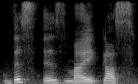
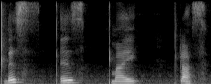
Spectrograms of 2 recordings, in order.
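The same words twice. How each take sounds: First: Stretched out very slow, syllables drawn apart; slow demo. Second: Each word alone with a pause, like a clap on every syllable; clapped syllables. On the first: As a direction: say it slowly to count the syllables. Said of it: "say the word". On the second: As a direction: beat out the words one clap at a time. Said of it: "this way". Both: Shown as a demonstration.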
